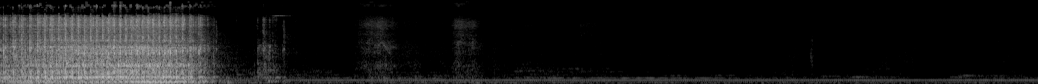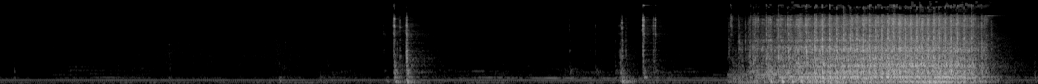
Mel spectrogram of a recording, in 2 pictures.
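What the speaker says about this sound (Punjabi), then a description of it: "ਫਿਰ ਆਪਾਂ ਉੱਪਰ ਇਦਾਂ ਸਲਾਈ ਲਗਾਉਣੀ ਹੈ" A sewing machine stitches a shoulder seam on a garment: a loud rapid whirring burst opens, then a long stretch of faint motor hum with scattered handling clicks, and a second loud stitching run near the end.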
